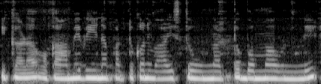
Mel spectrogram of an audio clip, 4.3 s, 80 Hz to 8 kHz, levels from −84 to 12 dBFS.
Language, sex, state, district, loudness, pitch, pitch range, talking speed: Telugu, female, Telangana, Mahabubabad, -10 LUFS, 230 Hz, 220-240 Hz, 125 wpm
